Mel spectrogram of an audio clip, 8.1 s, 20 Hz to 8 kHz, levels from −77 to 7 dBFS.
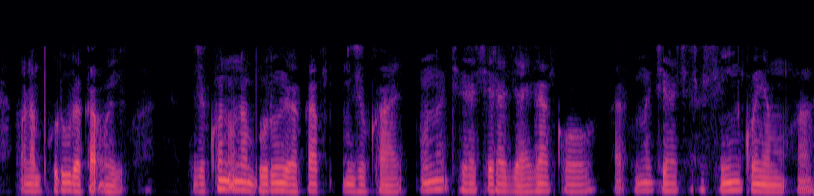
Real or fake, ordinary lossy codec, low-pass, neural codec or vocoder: real; AAC, 16 kbps; 7.2 kHz; none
